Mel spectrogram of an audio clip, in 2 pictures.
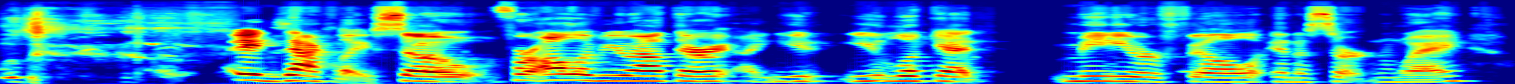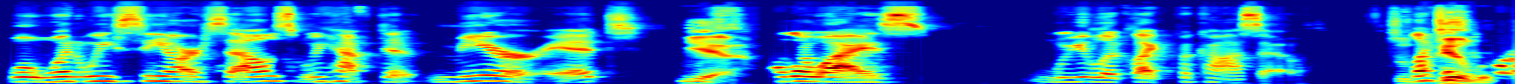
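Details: Adult woman speaking; normal speech.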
